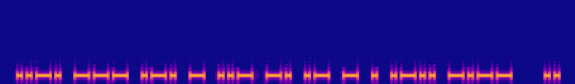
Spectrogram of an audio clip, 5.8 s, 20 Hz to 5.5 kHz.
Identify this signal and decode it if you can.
Morse code, heard as a keyed tone, about 25 wpm, 600 Hz. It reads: FORTUNATELY I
